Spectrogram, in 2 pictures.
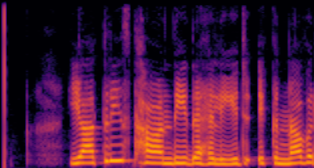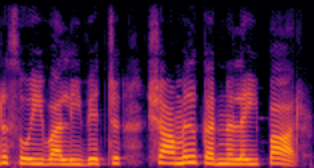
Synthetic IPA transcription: jaːt̪ɾiːst̪ʰaːnd̪iːd̪ɛɦliːd͡ʒɪknəʋɾsoːiːʋaːliːʋɪt͡ʃʃaːmɪlkəɾənləiːpaːɾ

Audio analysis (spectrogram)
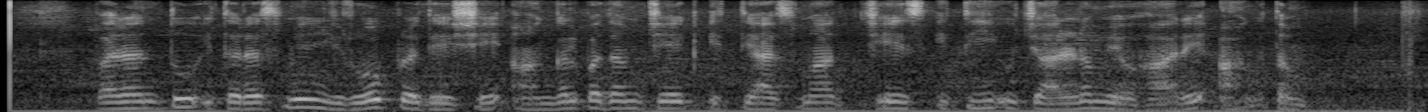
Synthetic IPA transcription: pɐɾɐnt̪uit̪ɐɾɐsminjuɾoːpːɾɐd̪eːʃeːʔãːŋɡəlpɐd̪ɐmt͡ʃeːkit̪ijaːsmaːt̪̚t͡ʃeːsit̪iut͡ʃaːɾəɳɐmjɐʋɦa̰ːɾeʔaːɡɐt̪ɐm

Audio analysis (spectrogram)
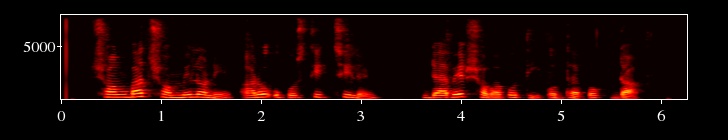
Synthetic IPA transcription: ʃɔŋbad̪ʃɔmːeloneaɾoʔupost̪ʰit̪ot͡ɕʰilen | ɖɛbeɾʃɔbʱapot̪iʔod̪ʱːapokɖ̪a

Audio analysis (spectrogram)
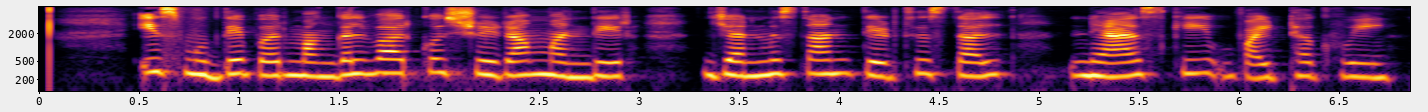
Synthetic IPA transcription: ɪsmʊd̪ːepɐɾmɐ̃ŋɡəlʋaːɾkoʃɾiːɾaːmːɐ̃nd̪ɪɾd͡ʒɐnməst̪ʰaːnt̪ɪɾt̪ʰst̪ʰəl | njaːzkiʋɐɪʈʰəkɦʊiː

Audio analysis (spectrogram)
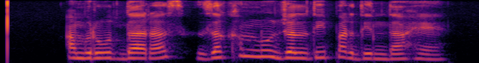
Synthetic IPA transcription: əmɾuːɾ̚d̪aːɾəszəkʰəmnũːd͡ʒəld̪iːpəɾd̪ɪnd̪aːɦɛː

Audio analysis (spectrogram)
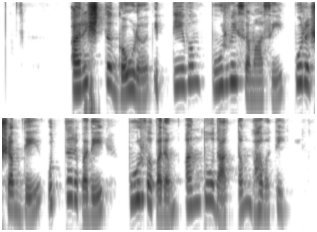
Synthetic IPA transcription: ɐɾiʂt̪ɐɡɐwɽɐit̪jeːʋɐmpuːɾʋeːsɐmaːseːpuɾɐʃɐb̚d̪eːut̪ːɐɾɐpɐd̪eː | puːɾʋɐpɐd̪ɐmɐnt̪oːd̪a̰ːt̪ːɐmbʱɐʋɐt̪i

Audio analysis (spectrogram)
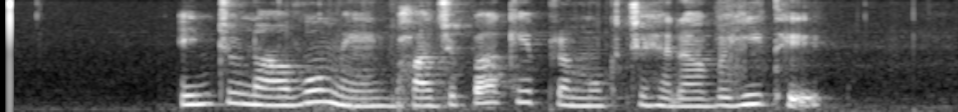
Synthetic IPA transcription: ɪnt͡ʃʊnaːʋõmẽbʱaːd͡ʒpakepɾɐmʊkʰt͡ʃɛɦɾaʋɐɦit̪ʰeː

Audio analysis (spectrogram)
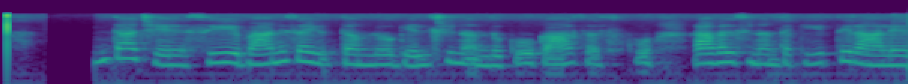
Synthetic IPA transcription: int̪aːt͡ʃeːsibʱaːnisɐjud̪ʱːɐmlo̞ːɡe̞lit͡ʃinɐnd̪ukukaːsɐskuɾaːʋɐlsinɐnt̪ɐkiːɾt̪iɾaːle̞ːu

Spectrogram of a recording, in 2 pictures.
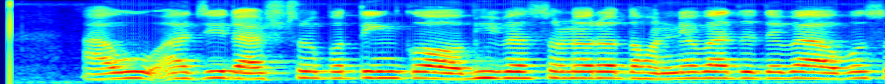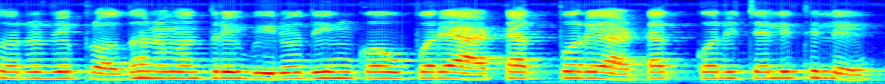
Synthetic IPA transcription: awad͡ʒiɾasʈɾɔpɔt̪iŋkɔːbʱibʱasɔɽ̃ɔɾɔd̪ʱɔnjɔbad̪d̪ebaɔbɔsɔɾɔɾepɾɔd̪ʱanɔmɔnt̪ɾibiɾod̪ʱiŋkɔupɔɾeaʈakpɔɾeaʈakːɔɾit͡ʃalit̪ʰile

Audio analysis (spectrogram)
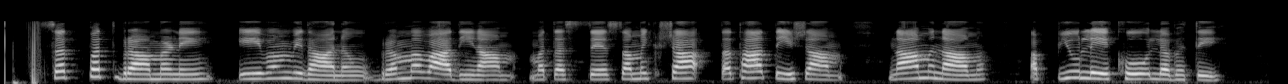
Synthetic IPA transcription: sɐt̪̚pɐt̪bɾaːmɐɳeː | eːʋɐmʋid̪ʱaːnɐwbɾɐmːɐʋaːd̪inaːmːɐt̪ɐsjɐsɐmikʂaːt̪ɐt̪ʰaːt̪eːʃaːm | naːmnaːm | ɐpjuleːkʰoːlɐbʱɐt̪eː

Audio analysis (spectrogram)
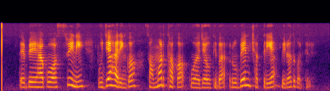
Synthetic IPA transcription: t̪ebeːɦakuɔswini | pud͡ʒaɦaɾiŋkɔsɔmɔɾt̪ʰɔkɔkuɦad͡ʒawt̪ʰibaɾubent͡ʃʰɔt̪ɾijabiɾod̪ʱɔkɔɾit̪ʰile

